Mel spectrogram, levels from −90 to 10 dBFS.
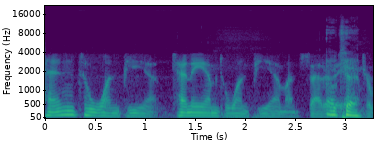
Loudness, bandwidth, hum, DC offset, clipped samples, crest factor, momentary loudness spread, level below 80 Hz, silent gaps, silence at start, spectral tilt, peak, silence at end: -31 LUFS; 12.5 kHz; none; under 0.1%; under 0.1%; 22 dB; 12 LU; -48 dBFS; none; 0 s; -8 dB/octave; -8 dBFS; 0 s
